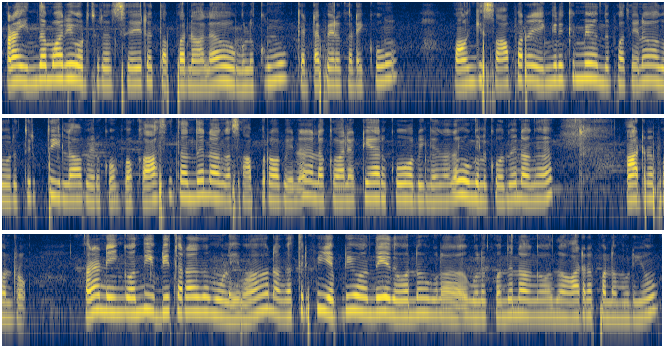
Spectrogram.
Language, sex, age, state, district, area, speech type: Tamil, female, 30-45, Tamil Nadu, Salem, rural, spontaneous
